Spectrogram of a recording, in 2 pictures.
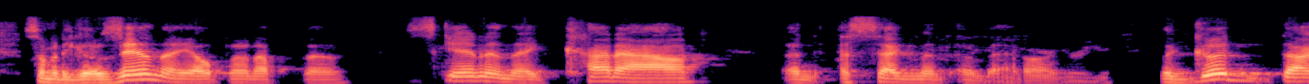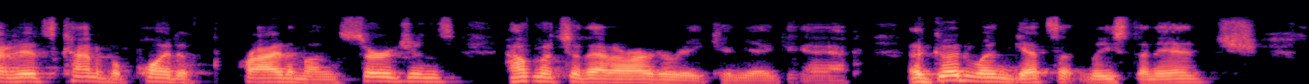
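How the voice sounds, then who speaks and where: A man with an unremarkable speaking voice, medium pitch and lively intonation, talking at a moderate pace with big swings in loudness. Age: 60s. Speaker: optometry lecturer. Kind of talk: lecture. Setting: webinar with live audience.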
